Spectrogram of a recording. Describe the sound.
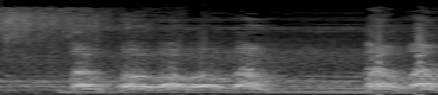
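Dog barking in a few bursts of short, high yapping barks, loud and with no voices over them, with a steady low hum underneath.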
